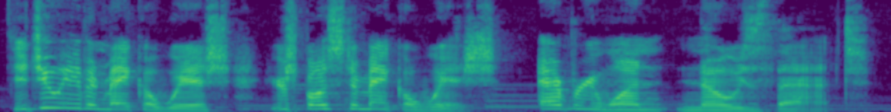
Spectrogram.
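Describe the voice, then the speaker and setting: A woman's voice: medium pitch, very animated, normal speed, faint music behind, pitched above the performer's own voice. A woman doing a bossy big brother. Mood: exasperated. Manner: bossy, exasperated.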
